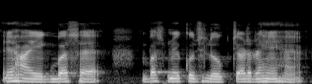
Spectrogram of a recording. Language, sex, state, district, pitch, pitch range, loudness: Hindi, male, Uttar Pradesh, Lucknow, 135 Hz, 130-140 Hz, -16 LUFS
